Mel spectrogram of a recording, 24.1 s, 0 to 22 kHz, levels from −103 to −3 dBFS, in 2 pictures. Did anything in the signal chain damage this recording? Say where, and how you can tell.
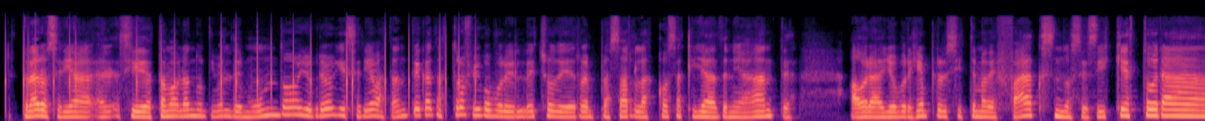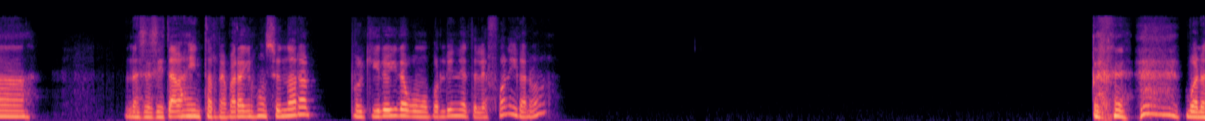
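Yes: a train of clicks from 0.05 to 4.76 s, about 20 similar, unevenly spaced pulses at 4.9 per second, about 15 dB above the speech. They add to the sound rather than cut it, likely from interference in the analogue wiring.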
